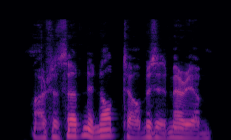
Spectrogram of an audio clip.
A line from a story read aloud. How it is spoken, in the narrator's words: he replied dryly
